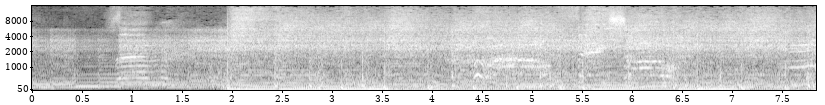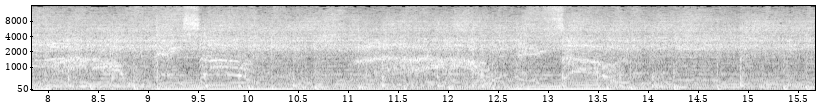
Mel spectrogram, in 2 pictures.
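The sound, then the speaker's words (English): A grunge rock song plays loudly: a brief quieter opening, then the full band with heavy bass and distorted guitars enters about two seconds in, with a wailing, sliding vocal line over the top. “I don't think they get much airplay at all, but there's some great songs on that disc anyways.”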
